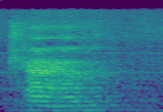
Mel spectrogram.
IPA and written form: kæn (can)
